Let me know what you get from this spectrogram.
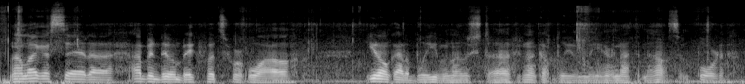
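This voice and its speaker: Over noticeable background noise, a man with a slight Southern US accent talks at a moderate pace, his fairly low voice carrying lively intonation. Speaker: amateur bigfoot researcher. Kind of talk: outdoor walkthrough video. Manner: casual, hesitant with fillers.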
